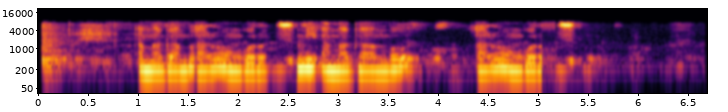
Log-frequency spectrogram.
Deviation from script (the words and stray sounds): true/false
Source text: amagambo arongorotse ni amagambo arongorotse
true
